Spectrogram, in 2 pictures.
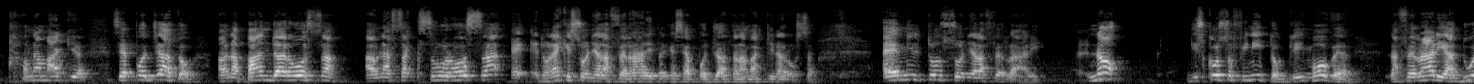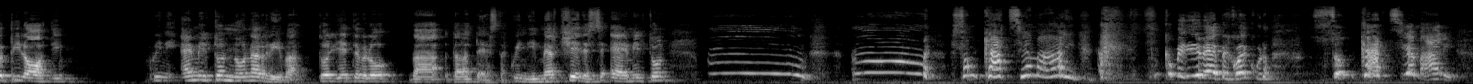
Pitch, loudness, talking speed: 205 Hz, -21 LUFS, 135 wpm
